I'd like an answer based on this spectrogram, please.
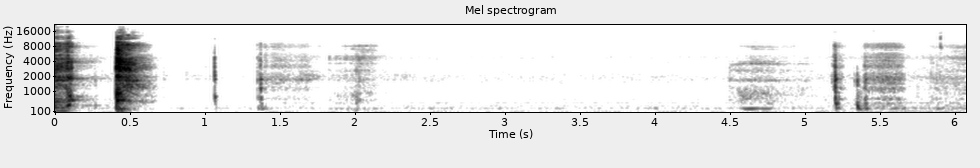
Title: sick barking coughs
